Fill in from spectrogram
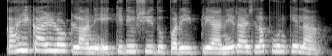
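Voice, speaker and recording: A woman with a high, light voice narrates a romantic story. Her reading is gentle and evenly paced, steady from line to line. She tells it the way a storyteller reads a serialized tale. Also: brisk.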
